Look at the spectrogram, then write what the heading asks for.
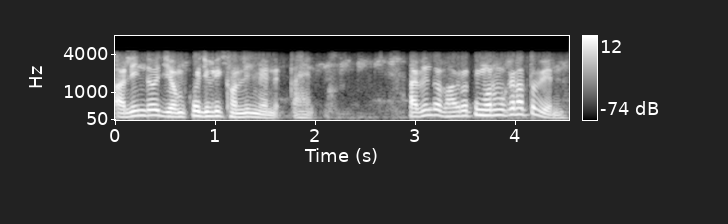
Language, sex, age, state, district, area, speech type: Santali, male, 45-60, Odisha, Mayurbhanj, rural, conversation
